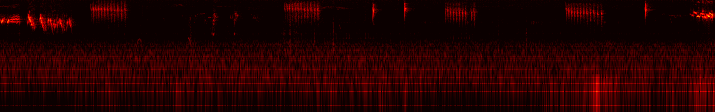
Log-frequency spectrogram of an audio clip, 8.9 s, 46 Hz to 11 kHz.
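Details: A European robin sings at Stiffkey saltmarshes on the Norfolk coast, UK, on 11 October 2015 at 9:18 am: thin, high, wistful phrases of short trills and sweet notes separated by brief pauses, over soft hiss.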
